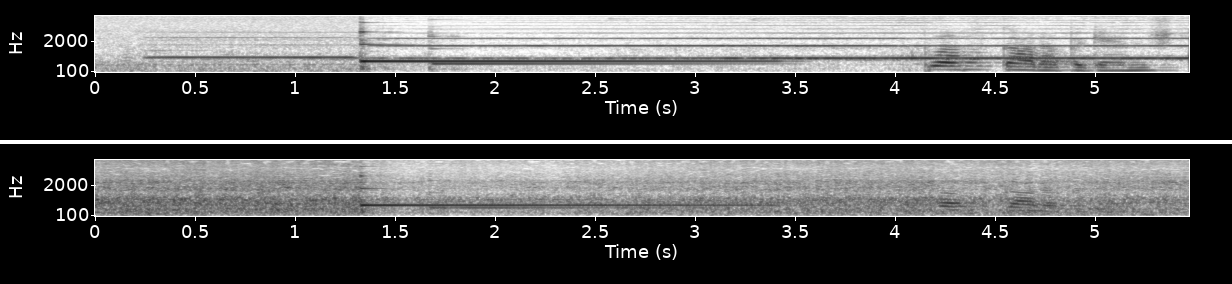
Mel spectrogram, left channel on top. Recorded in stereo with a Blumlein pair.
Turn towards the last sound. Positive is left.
turn(degrees=55)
